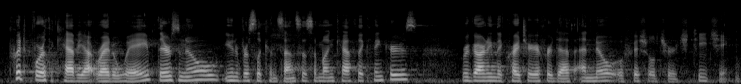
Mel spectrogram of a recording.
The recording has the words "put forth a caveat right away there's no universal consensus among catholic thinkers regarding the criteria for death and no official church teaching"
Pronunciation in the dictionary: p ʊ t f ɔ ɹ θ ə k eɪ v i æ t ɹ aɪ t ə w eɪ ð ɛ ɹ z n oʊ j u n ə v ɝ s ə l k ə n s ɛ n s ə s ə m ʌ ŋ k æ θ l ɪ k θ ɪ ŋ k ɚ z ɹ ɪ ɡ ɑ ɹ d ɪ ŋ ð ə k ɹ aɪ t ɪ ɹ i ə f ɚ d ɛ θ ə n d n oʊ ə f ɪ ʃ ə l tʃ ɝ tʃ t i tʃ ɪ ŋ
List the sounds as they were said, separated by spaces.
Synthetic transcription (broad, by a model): p ʊ t f ɔ ɹ θ ə k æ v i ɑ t ɹ aɪ t ə w eɪ ð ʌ ɹ z n oʊ j u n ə v ɝ s l k ə n s ɛ n s ə s ə m ʌ ŋ k æ θ l ɪ k θ ɪ ŋ k ɚ z ɹ ɪ ɡ ɑ ɹ d ɪ ŋ ð ə k ɹ aɪ t ɪ ɹ i ə f ɚ d ɛ θ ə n n oʊ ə f ɪ ʃ l tʃ ɝ tʃ t i tʃ ɪ ŋ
